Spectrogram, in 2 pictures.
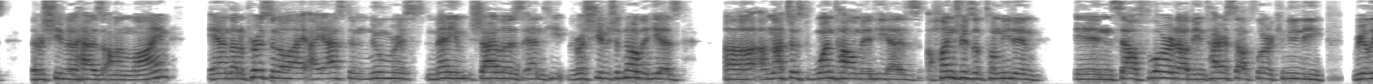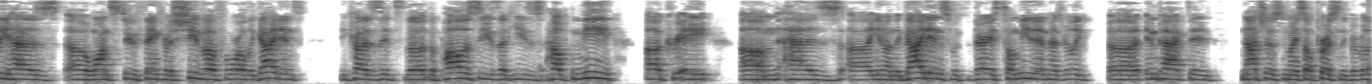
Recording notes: Delivered over Zoom to a Mechanchim Group.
